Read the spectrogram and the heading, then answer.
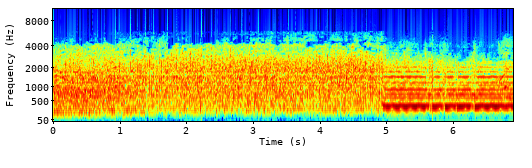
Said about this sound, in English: Hey, hi, what's this? Somebody parking their car right in the studio? Oh, relax, Bob. This isn't a real car. It was just a sound effect to remind everybody about Lever Brothers' big new contest.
